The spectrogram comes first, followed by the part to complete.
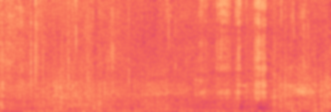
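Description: Wind blowing on the microphone, a steady rumbling hiss, with a few faint brief rustles.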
